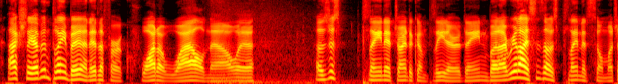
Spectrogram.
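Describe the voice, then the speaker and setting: A man's voice: medium pitch, sharp tone, smooth, no echo. A man hosting a gameplay video with casual, unscripted commentary in a rambling, explanatory way. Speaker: gaming channel host.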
